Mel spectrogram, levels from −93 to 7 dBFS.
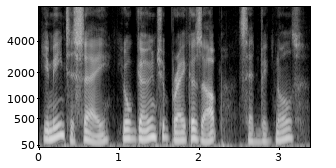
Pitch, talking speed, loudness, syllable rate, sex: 125 Hz, 210 wpm, -17 LUFS, 4.8 syllables/s, male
